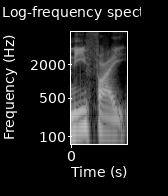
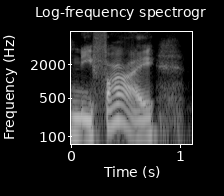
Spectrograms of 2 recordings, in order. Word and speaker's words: Nephi: have pronounced this as Nephi, but sometimes the I on the end of Nephi can be pronounced as an E, as a long E.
